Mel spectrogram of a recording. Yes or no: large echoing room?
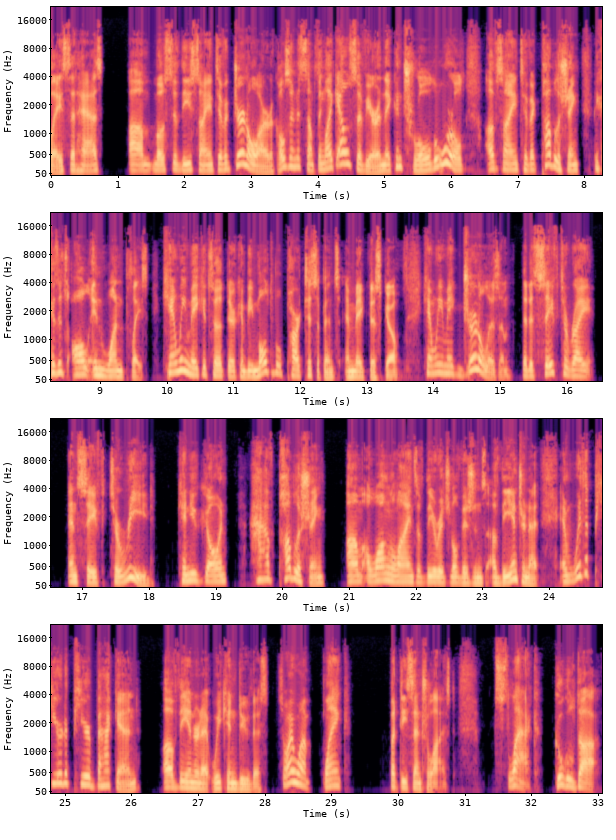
no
